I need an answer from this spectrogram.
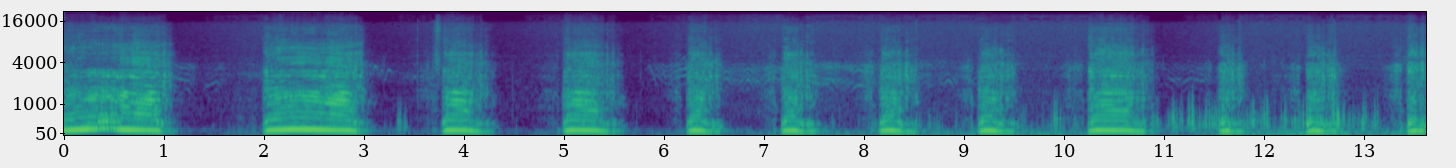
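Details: Ndzhenga male lions roaring in displays of dominance and strength across dry bushveld: a series of deep, moaning roars with strong low harmonics, starting long and swelling, then shortening into quicker grunts about once per second.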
